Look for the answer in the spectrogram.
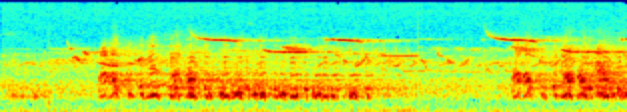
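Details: Roosting Eastern wild turkeys in the morning: two loud rattling gobbles, the first about a second and a half long, the second starting near the end, with small birds whistling high overhead.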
